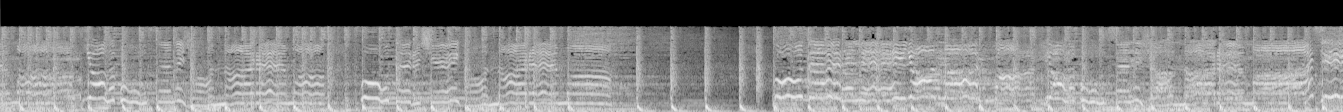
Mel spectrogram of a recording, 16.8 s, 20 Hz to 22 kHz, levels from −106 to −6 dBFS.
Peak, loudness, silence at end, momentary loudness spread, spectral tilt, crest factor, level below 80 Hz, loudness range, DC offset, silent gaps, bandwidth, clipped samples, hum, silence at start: -4 dBFS; -18 LUFS; 0 s; 7 LU; -4 dB/octave; 14 dB; -30 dBFS; 4 LU; under 0.1%; none; 8.6 kHz; under 0.1%; none; 0 s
